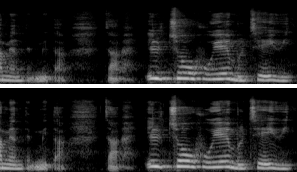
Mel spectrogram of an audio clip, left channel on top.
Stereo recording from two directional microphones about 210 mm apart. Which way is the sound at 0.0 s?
45° right (ahead or behind).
